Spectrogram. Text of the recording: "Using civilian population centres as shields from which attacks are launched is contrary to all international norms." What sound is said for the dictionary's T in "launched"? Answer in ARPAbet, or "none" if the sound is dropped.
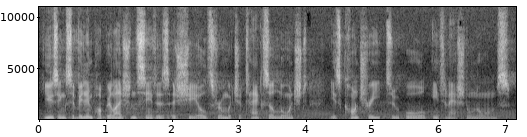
T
